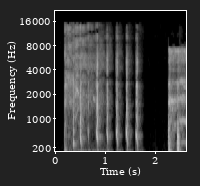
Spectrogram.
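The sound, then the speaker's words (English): A female cat answers being called with a rapid run of short, high, squeaky meows, about seven in quick succession, then a brief pause and two more. Fairly clear, with no talking. “Meow. Oh, that got her attention.”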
